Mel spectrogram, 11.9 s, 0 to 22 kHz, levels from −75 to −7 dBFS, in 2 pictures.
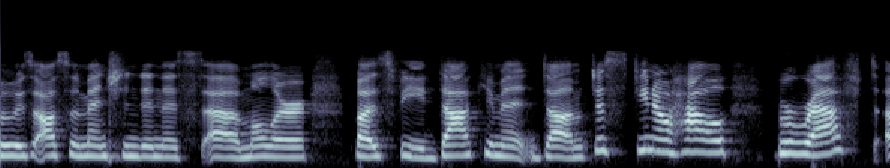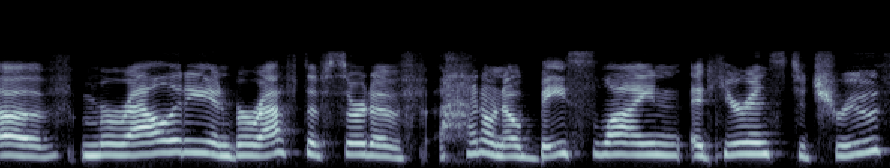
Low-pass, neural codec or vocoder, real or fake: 7.2 kHz; none; real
